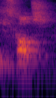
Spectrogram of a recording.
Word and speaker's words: Miskolc: impronunciável, como Debrecen e Miskolc. Em geral, quando termina com C, eles pronunciam com CH.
